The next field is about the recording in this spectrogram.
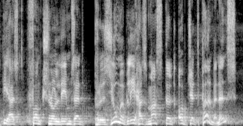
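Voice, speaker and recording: A dry sardonic scientist. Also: male voice, a little high, big pitch swings, moderate pace, fairly bright tone, a little hiss or hum.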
